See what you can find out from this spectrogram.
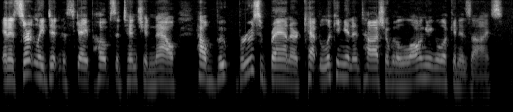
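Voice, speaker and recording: A man narrating a story aloud as a podcast host, animated and sometimes stumbling over the text. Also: fairly high pitch, a little fast, no echo. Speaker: podcast host reading fan fiction.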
